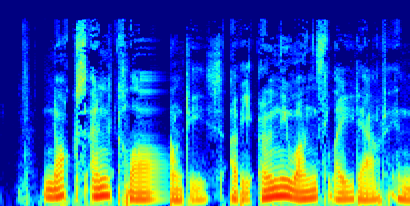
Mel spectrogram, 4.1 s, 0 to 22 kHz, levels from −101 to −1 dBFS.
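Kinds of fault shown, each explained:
Long network dropout: from 1.41 to 1.71 s the speech turns into a fading buzz for 280 ms with no silence, then resumes with that stretch missing, likely lost packets concealed by the receiver; a spectrogram shows smeared, repeating harmonics decaying away.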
